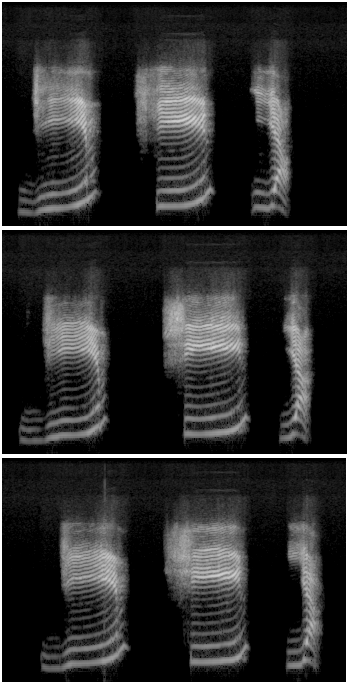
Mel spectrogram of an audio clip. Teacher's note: pronounced from the middle of the tongue and the middle of the palate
